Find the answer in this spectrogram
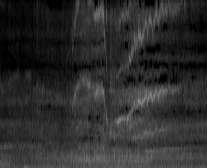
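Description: Radio-controlled cars running on a track, their motors whining in high pitches that glide up and down as they pass, loudest around the middle. A brief thump comes about half a second in.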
